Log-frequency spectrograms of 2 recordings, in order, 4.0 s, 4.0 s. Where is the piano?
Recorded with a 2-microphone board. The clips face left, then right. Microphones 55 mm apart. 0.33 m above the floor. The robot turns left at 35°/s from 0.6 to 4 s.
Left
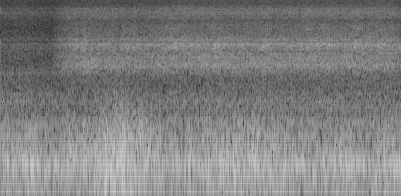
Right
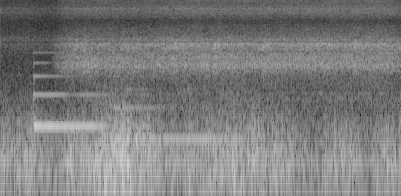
65° right; by 2.5 s 130° right.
